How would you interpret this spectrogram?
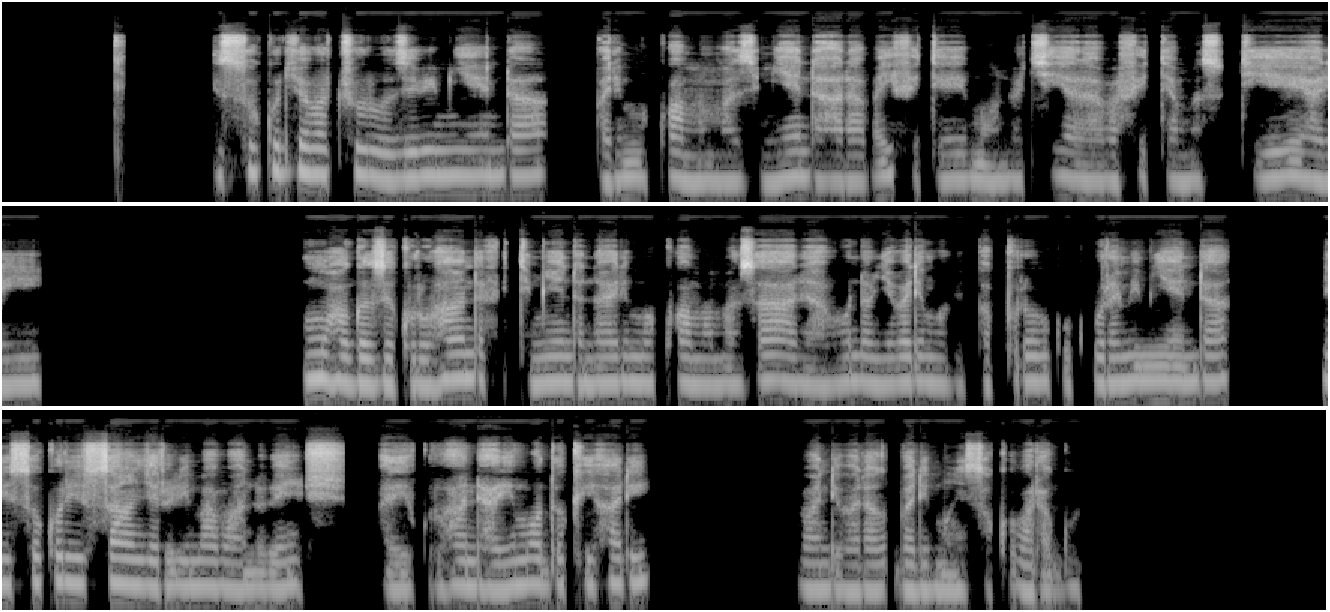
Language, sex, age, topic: Kinyarwanda, female, 18-24, finance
